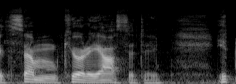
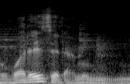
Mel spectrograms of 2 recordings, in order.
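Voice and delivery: ordinary talk, nothing marked

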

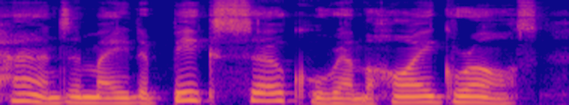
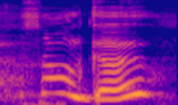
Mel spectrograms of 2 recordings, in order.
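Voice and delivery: much higher, shy creature voice; gentle beast agreeing; 13 semitones higher, 5 dB louder than usual. Acted. Push-Me-Pull-You agrees to go with the doctor, high shy voice. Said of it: "said the Push-Me-Pull-You".

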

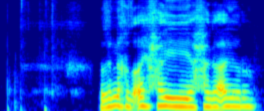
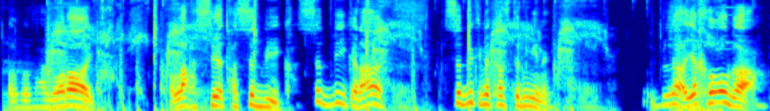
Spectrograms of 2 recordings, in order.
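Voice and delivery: agitated suspicious shouting; 3 semitones higher, 8 dB louder than usual. Real, not acted. Gamer accusing an unseen mob of pushing him, loudly. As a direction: call out the sneaky mob.

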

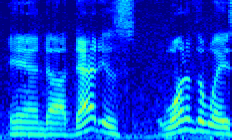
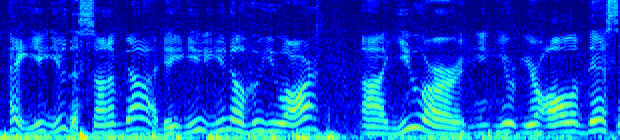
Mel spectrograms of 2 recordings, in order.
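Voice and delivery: higher, louder mock flattery; goading Satan; 4 semitones higher, 5 dB louder than usual. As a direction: lightly act out Satan egging someone on. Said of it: "when he says".

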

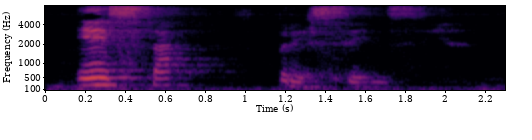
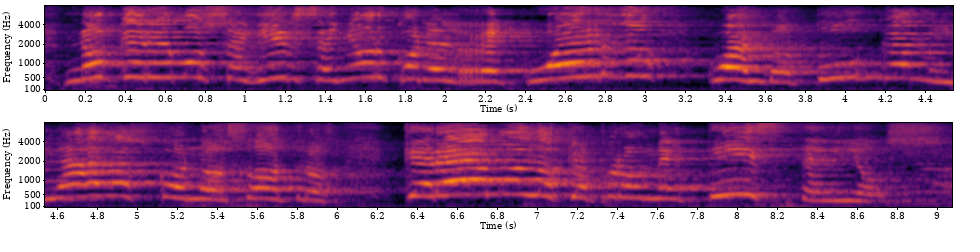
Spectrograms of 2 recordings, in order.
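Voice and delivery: much higher and louder, slow desperate cry; crying out to God; 10 semitones higher, 19 dB louder than usual. Retold or imitated. Disciples crying out to God for the Spirit, shouting. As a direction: cry out like a crowd begging heaven. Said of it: "Estaban clamando y gritando".

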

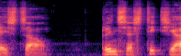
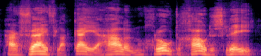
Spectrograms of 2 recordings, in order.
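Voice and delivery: usual speaking voice

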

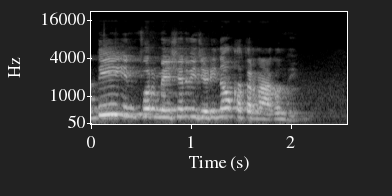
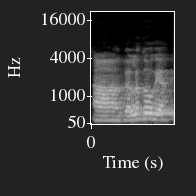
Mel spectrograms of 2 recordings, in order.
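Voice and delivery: ordinary talk, nothing marked

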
